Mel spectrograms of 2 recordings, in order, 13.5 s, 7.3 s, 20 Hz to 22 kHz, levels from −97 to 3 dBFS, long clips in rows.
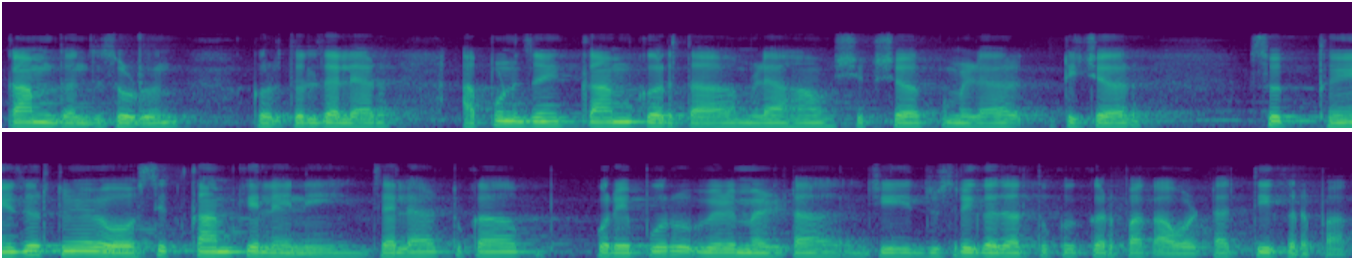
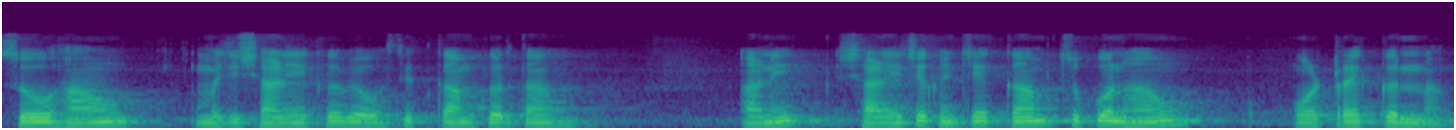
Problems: none marked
